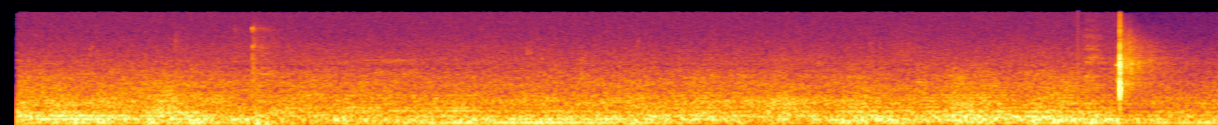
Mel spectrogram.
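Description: Wooden baseball bat hitting a pitched ball: a single sharp crack near the end, over faint background noise.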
